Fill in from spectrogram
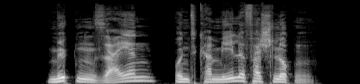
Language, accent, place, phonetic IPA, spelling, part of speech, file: German, Germany, Berlin, [ˈmʏkŋ̩ ˈzaɪ̯ən ʊnt kaˈmeːlə fɛɐ̯ˈʃlʊkŋ̩], Mücken seihen und Kamele verschlucken, verb, De-Mücken seihen und Kamele verschlucken.ogg
- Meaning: to focus on little things and ignore the important things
